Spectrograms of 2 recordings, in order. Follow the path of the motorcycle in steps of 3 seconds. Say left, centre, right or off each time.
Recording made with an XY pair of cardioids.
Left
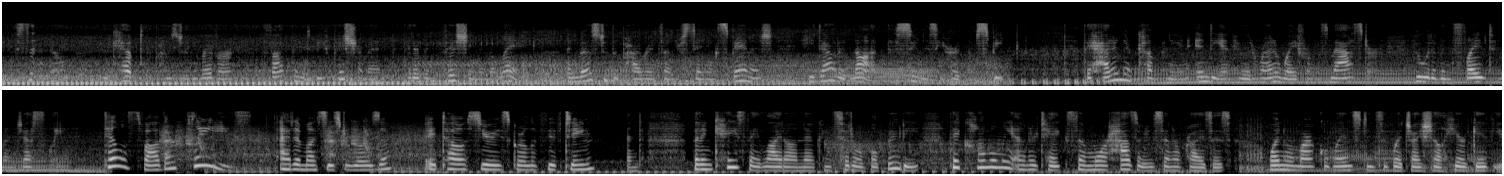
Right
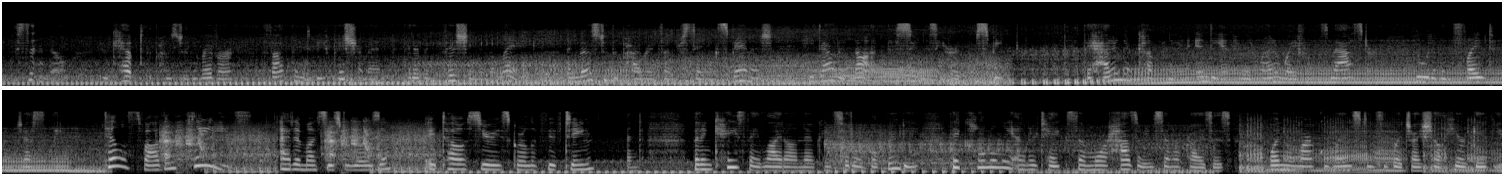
left, centre, right, right, right, right, right, right, right, right.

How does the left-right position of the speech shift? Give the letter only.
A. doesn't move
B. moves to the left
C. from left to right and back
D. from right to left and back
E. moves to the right
A.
